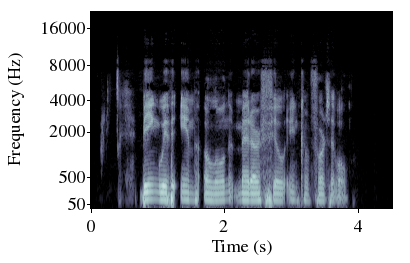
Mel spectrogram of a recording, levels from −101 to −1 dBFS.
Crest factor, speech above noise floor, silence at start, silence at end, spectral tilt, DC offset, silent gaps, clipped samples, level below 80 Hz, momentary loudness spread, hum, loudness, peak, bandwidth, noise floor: 20 dB; over 64 dB; 0.15 s; 0.7 s; -5.5 dB/octave; under 0.1%; none; under 0.1%; -50 dBFS; 17 LU; none; -27 LUFS; -8 dBFS; 9.4 kHz; under -90 dBFS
